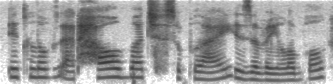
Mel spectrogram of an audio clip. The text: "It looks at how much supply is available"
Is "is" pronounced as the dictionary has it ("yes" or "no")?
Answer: yes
